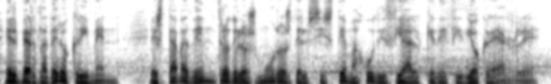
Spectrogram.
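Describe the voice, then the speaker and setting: Low-voiced man narrating true crime. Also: lively intonation, mellow. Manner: solemn, measured, suspenseful. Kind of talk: scripted dramatic narration. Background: music.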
